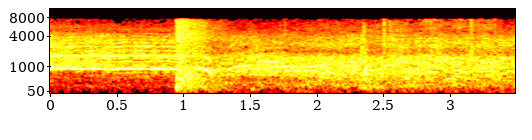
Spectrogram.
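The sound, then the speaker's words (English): A single loud, sharp gunshot, fired at a man attacking with a banana, cracks out against a steady background hiss, followed by fainter rustling and murmuring noises. “You shot him! He's completely dead!”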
